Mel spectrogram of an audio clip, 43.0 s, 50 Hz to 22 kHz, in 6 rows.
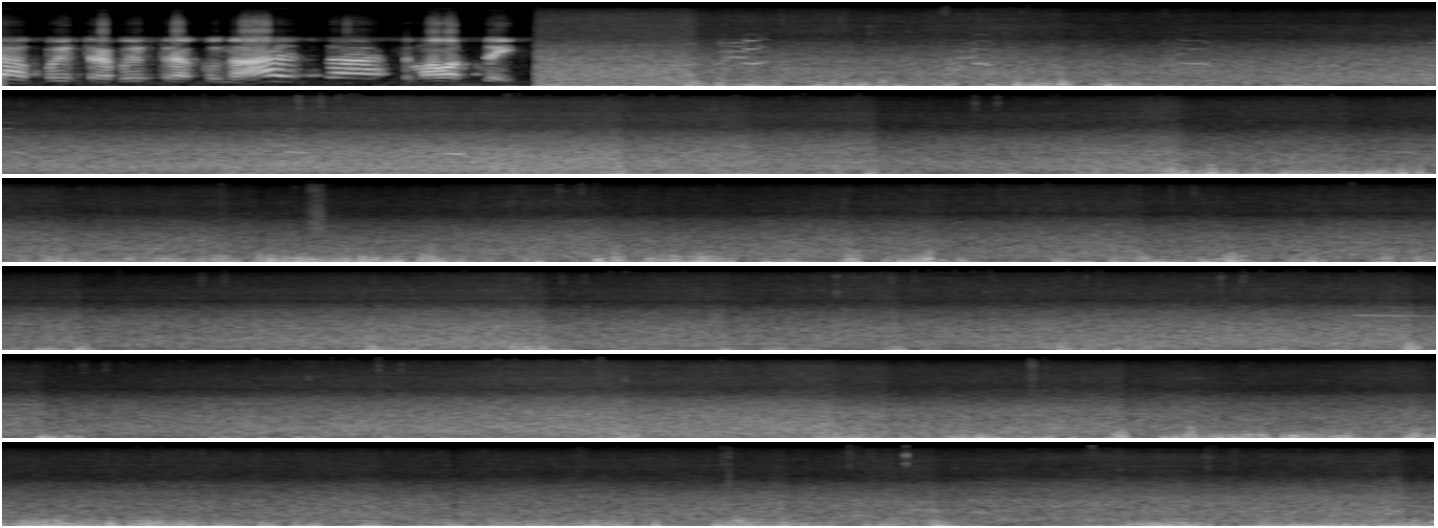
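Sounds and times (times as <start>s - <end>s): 
speech: 0.0s - 3.0s
sea surf with waves washing in on the shore: 0.0s - 43.0s
gusty wind buffeting the microphone: 2.7s - 43.0s.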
